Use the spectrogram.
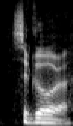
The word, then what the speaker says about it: Segura: Segura. Segura. Right? Yeah. Um, Like Tom Segura, the comedian.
